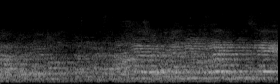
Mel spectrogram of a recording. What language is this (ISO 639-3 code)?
heb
